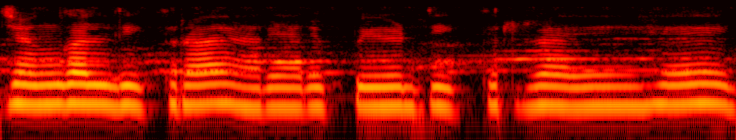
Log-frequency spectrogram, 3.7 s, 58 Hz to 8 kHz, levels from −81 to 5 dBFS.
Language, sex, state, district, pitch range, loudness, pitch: Hindi, female, Uttar Pradesh, Deoria, 185-200 Hz, -32 LUFS, 195 Hz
